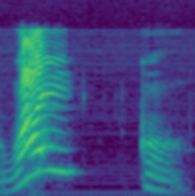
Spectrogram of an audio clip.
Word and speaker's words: huaico: Ahí está, huaico. Así se pronuncia, pues, niños.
